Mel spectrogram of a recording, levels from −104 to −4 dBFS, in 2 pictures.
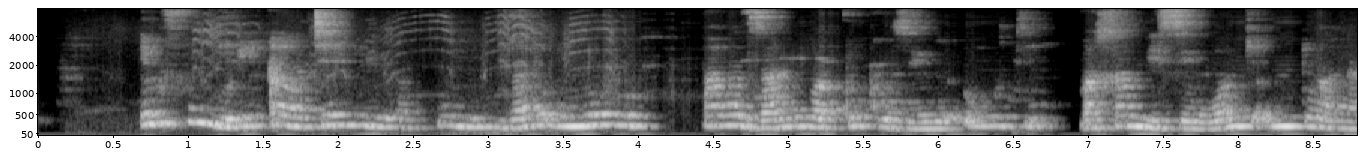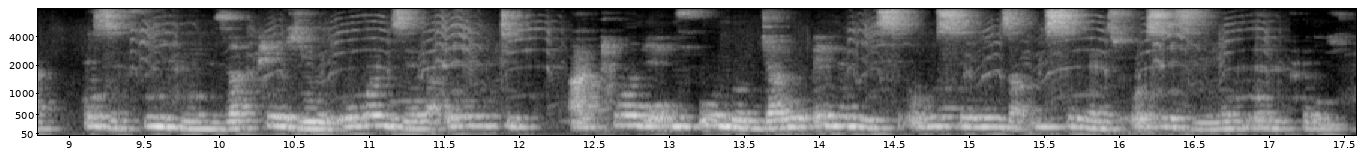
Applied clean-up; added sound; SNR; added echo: neural separator model SepFormer DNS4.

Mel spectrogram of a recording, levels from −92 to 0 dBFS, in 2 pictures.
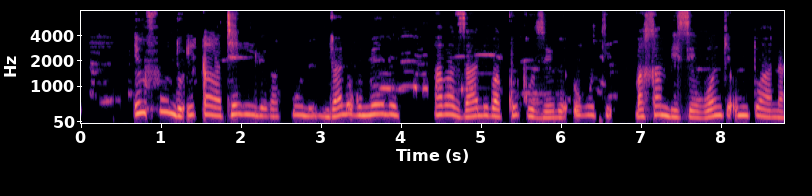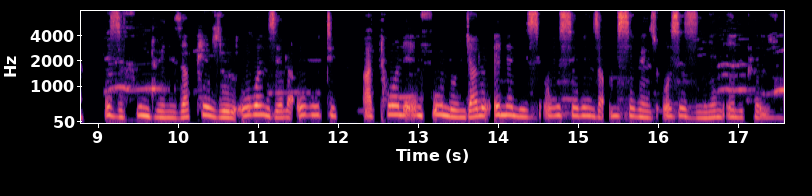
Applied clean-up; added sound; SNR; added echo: none; none; none; none.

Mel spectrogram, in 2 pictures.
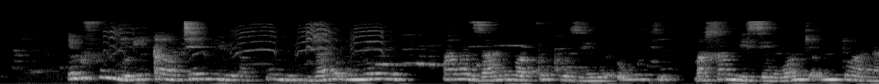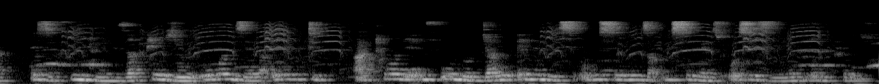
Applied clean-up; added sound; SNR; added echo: none; Gull, seagull; 19 dB; reverberation time 0.3 s.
